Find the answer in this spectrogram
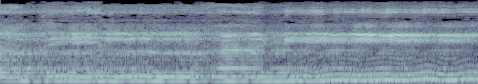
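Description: A male qari's voice in melodic Quran recitation, holding one long drawn-out note on a steady pitch that breaks into wavering, ornamented turns near the end.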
